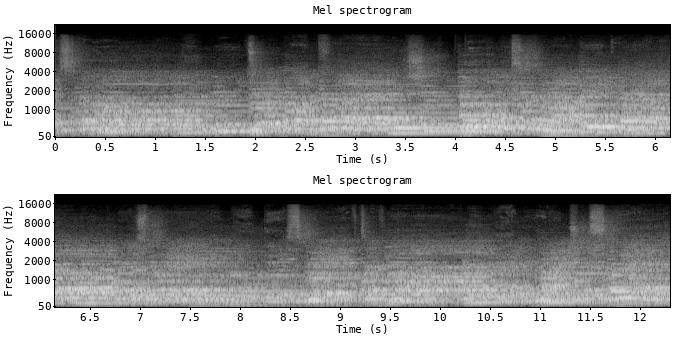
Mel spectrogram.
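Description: Congregation singing a hymn together, held notes moving in a steady tune.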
